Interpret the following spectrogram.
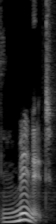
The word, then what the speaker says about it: minute: This word, it is spelled the same way as minute. 1 minute, 2 minutes, 60 seconds is 1 minute, but the pronunciation is minute.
